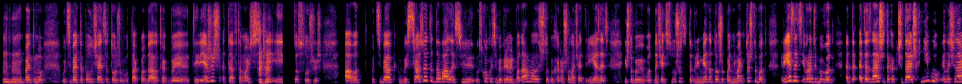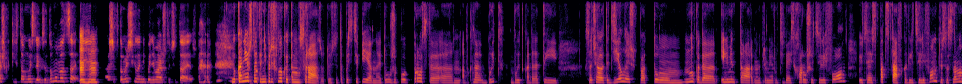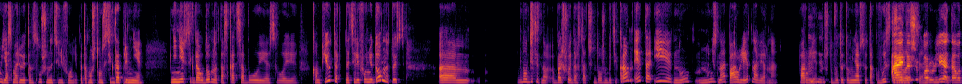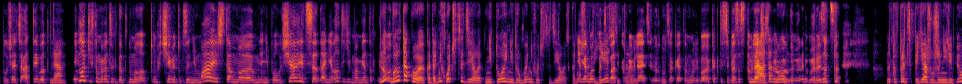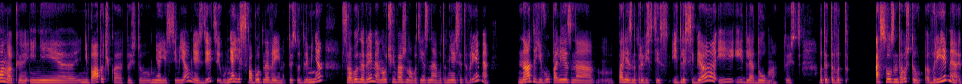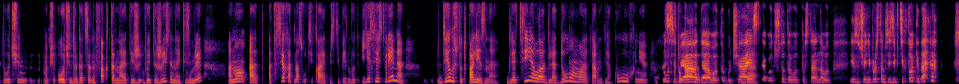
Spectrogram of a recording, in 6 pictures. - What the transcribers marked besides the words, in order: laugh; unintelligible speech; laughing while speaking: "получается"; laughing while speaking: "выра выразиться?"; grunt; laugh
- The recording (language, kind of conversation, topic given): Russian, podcast, Какой навык вы недавно освоили и как вам это удалось?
